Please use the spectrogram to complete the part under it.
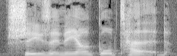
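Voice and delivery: slow, mocking Cockney drawl. A narrator's reading. Lupin mimicking Mundungus, mocking Cockney. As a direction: parody his Cockney rhyming slang. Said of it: "in a mocking Cockney voice".

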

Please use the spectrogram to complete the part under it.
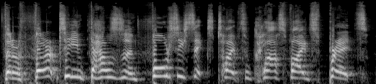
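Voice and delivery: high-pitched frantic yelling; wild yell. A narrator's reading. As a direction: yell the answer wildly, way up high. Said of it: "Benji yelled wildly".

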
